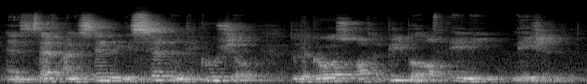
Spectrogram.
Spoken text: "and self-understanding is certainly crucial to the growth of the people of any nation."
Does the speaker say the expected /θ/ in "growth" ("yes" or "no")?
no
